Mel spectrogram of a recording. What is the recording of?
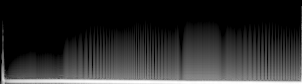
EMP Blast
The term electromagnetic pulse (EMP) is a burst of electromagnetic radiation that results from an explosion.
blast, descending, electromagnetic, emp, pulse, wave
